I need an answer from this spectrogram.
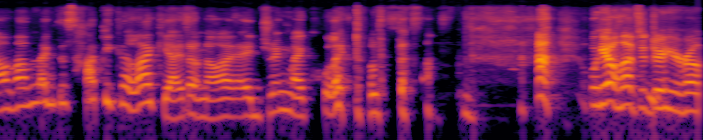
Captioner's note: laughs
